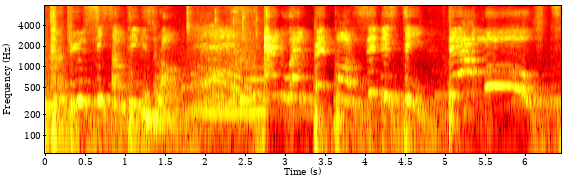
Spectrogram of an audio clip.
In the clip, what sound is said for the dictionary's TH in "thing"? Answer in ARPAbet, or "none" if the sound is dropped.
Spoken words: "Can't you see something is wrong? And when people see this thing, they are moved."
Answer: T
